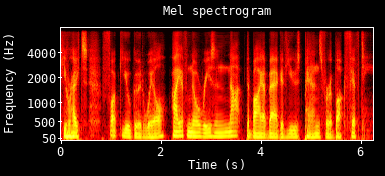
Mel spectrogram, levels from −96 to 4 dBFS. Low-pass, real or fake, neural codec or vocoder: 7.2 kHz; fake; codec, 16 kHz, about 1 kbps, DyCAST, with the encoder's durations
